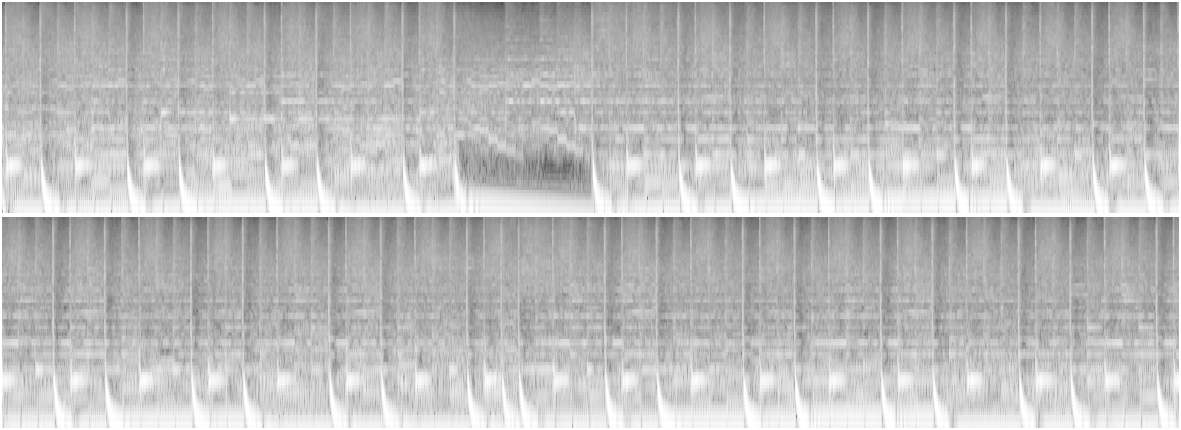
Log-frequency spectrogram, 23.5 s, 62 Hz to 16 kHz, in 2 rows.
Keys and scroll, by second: 0.6 Return, 1.6 Escape, 3.1 ctrl+-, 3.4 ctrl+0, 5.8 ctrl+=, 11.7 ctrl+=, 17.6 ctrl+z, 21.8 ctrl+-, 22.1 ctrl+0.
